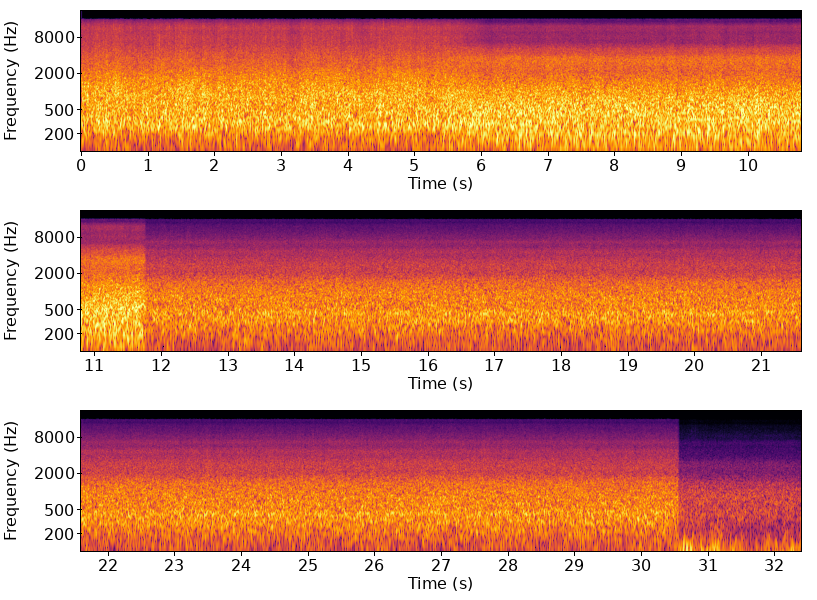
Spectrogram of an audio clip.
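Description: Mountain river rapids rushing over boulders, a steady wash of water noise that becomes noticeably quieter about twelve seconds in.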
